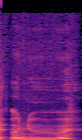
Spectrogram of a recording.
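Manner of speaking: laughing through the words. Real, not acted. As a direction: crack up mid-line. Laughing at own joke.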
